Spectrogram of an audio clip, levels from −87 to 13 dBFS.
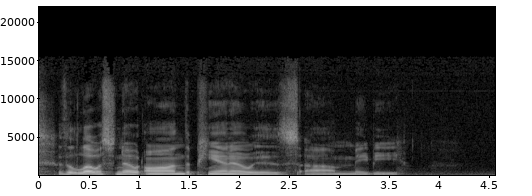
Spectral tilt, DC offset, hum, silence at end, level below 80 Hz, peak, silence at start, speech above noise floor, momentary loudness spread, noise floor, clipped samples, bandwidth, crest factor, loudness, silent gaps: -5.5 dB/octave; under 0.1%; none; 0.95 s; -50 dBFS; -8 dBFS; 0 s; 32 dB; 12 LU; -57 dBFS; under 0.1%; 15.5 kHz; 18 dB; -25 LUFS; none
